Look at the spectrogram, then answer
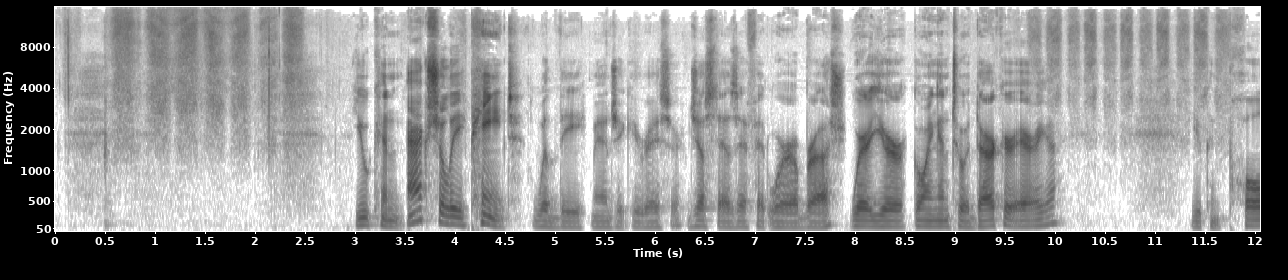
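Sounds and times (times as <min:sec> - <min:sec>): sponge scrubbing paper: 0:00.6 - 0:02.5, 0:09.6 - 0:12.0.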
